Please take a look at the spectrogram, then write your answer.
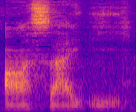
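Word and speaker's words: açaí: nature it happens but this is the correct pronunciation which is assai spelled a AI now this is very very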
